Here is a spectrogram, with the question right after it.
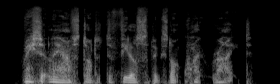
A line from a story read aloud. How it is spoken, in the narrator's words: Harry whispered in her ear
